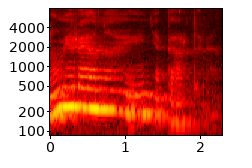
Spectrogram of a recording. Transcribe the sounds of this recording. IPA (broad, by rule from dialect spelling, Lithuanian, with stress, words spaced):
ˈnʊmʲɪrɘ ɐˈnɐ iː nʲɛˈpʲɛrdɐʋʲeː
